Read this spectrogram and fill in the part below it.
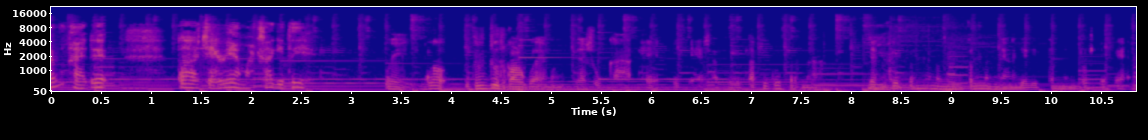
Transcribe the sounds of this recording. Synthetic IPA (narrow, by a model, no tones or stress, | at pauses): emaŋada | ʔəːt͡ʃɛwejaŋmaksaɡit̪uja | ejɡua | d͡ʒud͡ʒʊrkaloɡuaḛmaŋɡasukaka̰ja̰ʔpikeʔɛ̰sa̰t̪udit̪apiɡuapərnah | danɡuapərnahməmaŋt̪əmənjaŋd͡ʒadit̪əmənt̪ɾʊsɡuaka̰ja̰ʔ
